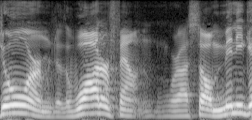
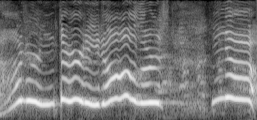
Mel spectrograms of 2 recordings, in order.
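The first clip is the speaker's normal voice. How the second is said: very high, loud, drawn-out shriek; hammed-up falsetto shock; shocked disbelief; 5 dB louder, slower than usual. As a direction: echo the price in squealing horror. Shocked echo of ticket price.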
